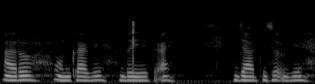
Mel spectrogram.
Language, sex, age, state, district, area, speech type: Santali, female, 45-60, Jharkhand, East Singhbhum, rural, spontaneous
